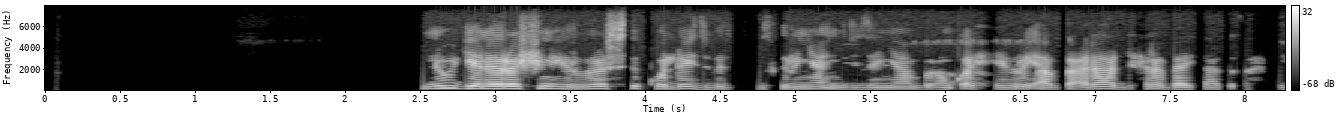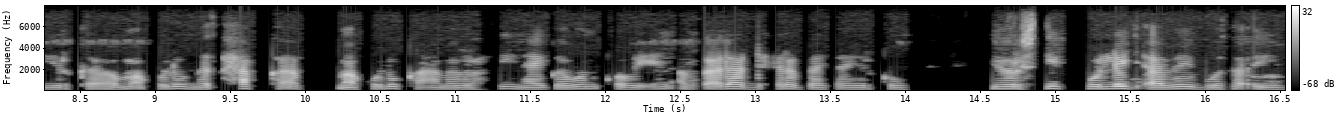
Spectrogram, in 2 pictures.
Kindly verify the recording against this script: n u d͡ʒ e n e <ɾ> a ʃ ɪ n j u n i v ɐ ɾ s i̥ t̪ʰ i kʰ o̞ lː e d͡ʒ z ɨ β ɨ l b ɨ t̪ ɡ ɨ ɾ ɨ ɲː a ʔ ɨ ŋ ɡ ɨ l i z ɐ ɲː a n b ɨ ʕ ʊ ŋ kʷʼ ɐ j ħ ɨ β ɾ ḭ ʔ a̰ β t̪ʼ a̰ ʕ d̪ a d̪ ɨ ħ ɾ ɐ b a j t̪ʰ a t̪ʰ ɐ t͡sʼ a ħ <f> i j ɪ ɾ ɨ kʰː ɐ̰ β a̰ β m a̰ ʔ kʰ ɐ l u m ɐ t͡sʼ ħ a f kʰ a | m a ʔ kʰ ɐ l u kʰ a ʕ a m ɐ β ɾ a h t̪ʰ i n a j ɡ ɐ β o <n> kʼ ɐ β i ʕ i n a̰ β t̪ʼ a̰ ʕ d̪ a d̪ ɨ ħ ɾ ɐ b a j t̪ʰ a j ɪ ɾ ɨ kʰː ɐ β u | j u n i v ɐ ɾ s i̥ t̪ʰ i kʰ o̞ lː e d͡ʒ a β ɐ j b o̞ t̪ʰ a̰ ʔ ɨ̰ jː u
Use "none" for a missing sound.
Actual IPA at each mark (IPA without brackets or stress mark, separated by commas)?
ɾ, f, n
